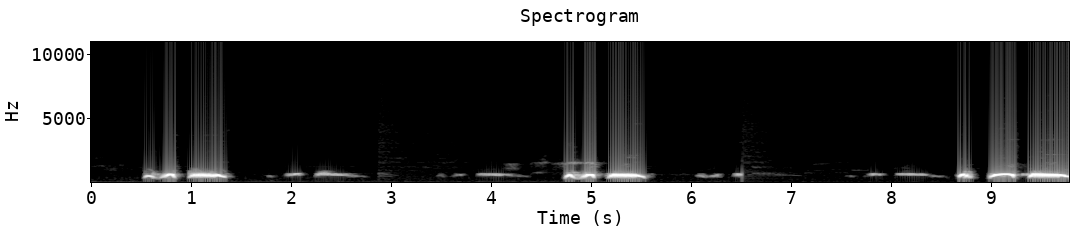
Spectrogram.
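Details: A spotted dove delivers three spirited 'thúc gù' coo phrases in the 'thổ' voice. Each phrase opens with a short note and loud rounded coos, then quieter murmurs, with long pauses between phrases.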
